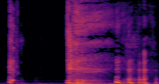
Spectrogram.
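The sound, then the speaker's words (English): A person hiccups with a short, sharp catch of breath, followed by louder breathy bursts and a few quick vocal gulps. “That hiccup says yes.”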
